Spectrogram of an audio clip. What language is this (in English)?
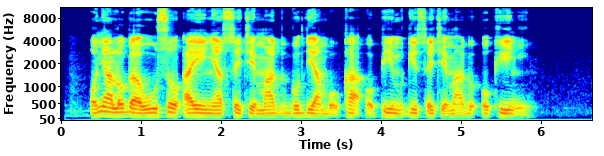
Luo (Kenya and Tanzania)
